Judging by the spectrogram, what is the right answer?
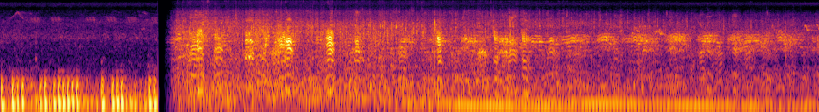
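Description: A large flock of domestic ducks quacking, many calls overlapping in a dense chatter that starts abruptly about a second and a half in. Before that, a low steady hum cuts off.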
